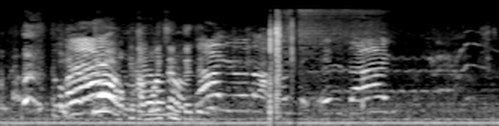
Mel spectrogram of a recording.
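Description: Young girls talk and laugh close by with animation.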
